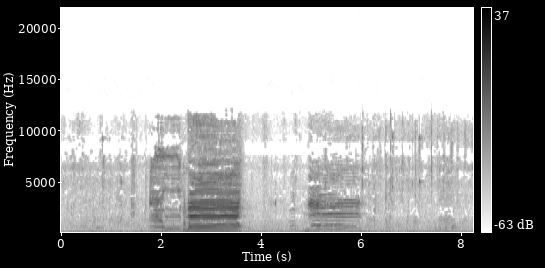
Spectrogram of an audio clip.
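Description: Sheep bleating: a rising call about two seconds in runs into a long, loud, steady bleat, then a shorter, quieter bleat follows about five seconds in.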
